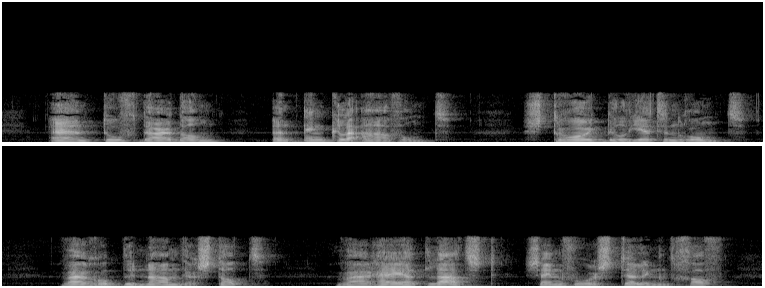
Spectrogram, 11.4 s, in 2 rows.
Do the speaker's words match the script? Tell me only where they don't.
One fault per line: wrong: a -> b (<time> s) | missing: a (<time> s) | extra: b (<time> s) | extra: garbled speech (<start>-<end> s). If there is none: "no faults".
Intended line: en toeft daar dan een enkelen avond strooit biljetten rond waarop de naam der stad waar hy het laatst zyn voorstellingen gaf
no faults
